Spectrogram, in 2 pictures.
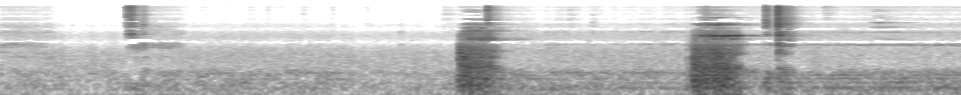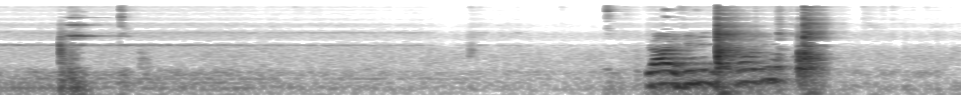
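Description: Metal tongs clink against a plastic dish.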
